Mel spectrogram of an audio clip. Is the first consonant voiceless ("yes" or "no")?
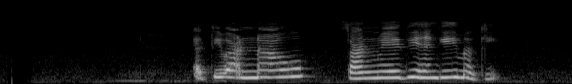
yes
